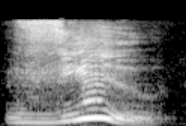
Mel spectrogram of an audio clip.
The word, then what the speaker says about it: view: Think of words like view, view. In the word view, where you've got V-I-E-W, we pronounce that view, you. So V at the start and then you, view.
